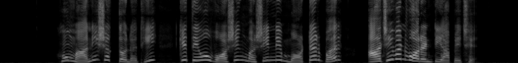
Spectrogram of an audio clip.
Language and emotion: Gujarati, surprised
